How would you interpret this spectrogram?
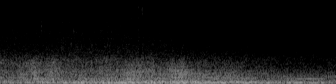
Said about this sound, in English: A little after 4 p.m., they're in the Bavarian Alps, winding up to the Berghof. The skies darken. It starts to rain.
